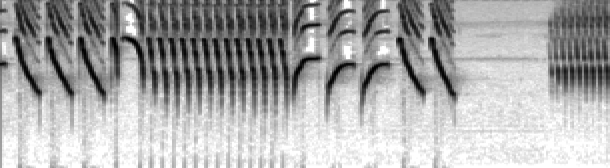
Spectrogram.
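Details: Canary 'cuit cuit' rolling song used as a singing prompt: downslurred whistles, a quick rattling roll, a few upturned chirps, a short pause, then a new buzzy trill.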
